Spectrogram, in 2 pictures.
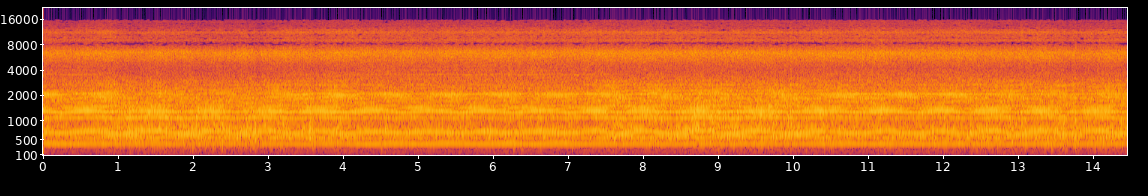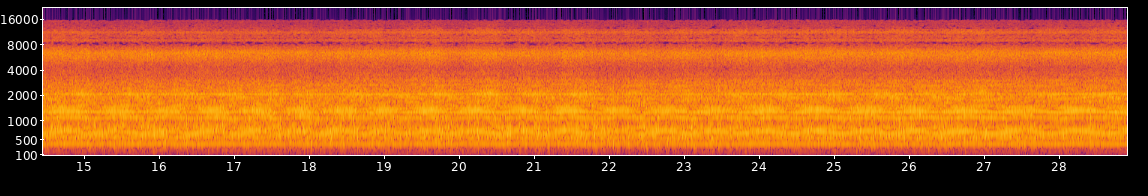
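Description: A boat engine drones steadily at high speed.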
